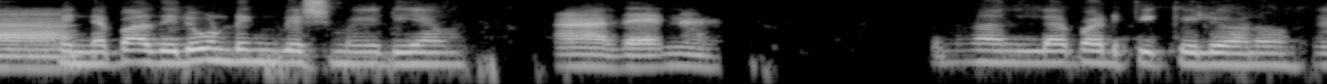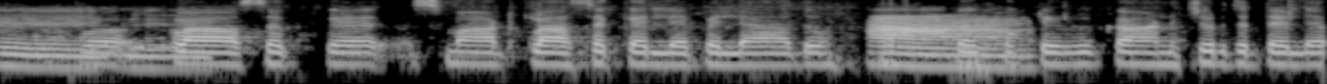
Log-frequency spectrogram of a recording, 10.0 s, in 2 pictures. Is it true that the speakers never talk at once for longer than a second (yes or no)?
yes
